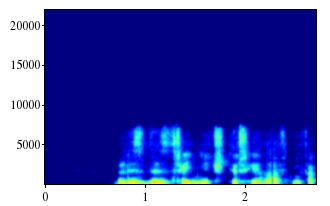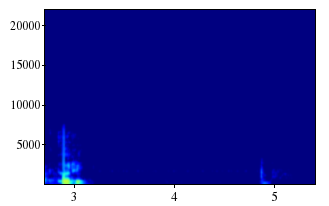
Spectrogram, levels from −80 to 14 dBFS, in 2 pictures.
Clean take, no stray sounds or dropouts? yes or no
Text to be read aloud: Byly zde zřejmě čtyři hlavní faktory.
yes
